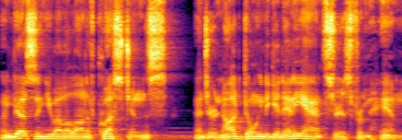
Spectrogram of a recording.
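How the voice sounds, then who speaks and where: Clear music plays in the background as a man uses a put-on character voice. He speaks in a medium pitch at a moderate pace. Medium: read story. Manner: wry, measured, with a hidden temper.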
